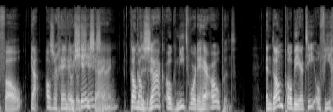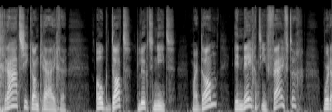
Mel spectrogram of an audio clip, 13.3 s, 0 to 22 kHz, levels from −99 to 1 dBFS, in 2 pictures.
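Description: Right after "ja als er", at 1.31 s, the speech picks up a doubled audio track: a second, full-band copy trailing around 150 ms behind and roughly 5 dB quieter, with no decay or room tone, so it reads as a dry slapback rather than an echo. It likely comes from the same signal arriving twice, once via a slower path. It cuts out abruptly at 2.97 s, just before "ook niet worden heropend".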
